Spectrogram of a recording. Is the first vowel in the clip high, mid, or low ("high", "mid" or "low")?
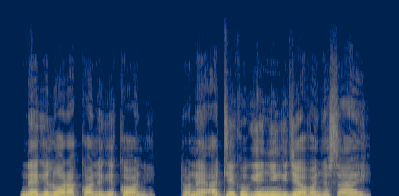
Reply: mid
